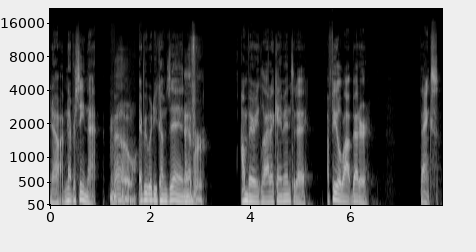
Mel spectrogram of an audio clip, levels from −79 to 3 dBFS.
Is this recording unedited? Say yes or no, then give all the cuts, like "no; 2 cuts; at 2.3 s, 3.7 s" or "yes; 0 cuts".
yes; 0 cuts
